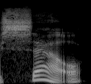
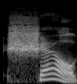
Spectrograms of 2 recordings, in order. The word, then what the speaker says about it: sell: So you have to be careful with the word sell, the verb to sell, and say sell, not shell. There is no H in this word.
